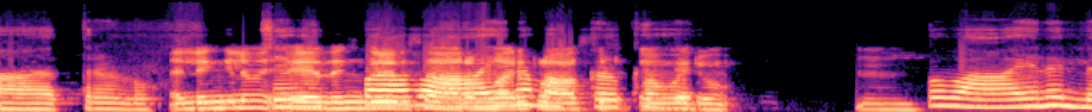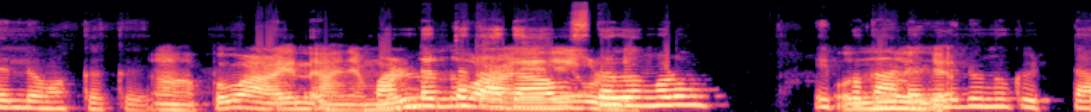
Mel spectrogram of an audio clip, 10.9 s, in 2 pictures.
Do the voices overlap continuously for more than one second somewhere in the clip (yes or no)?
yes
